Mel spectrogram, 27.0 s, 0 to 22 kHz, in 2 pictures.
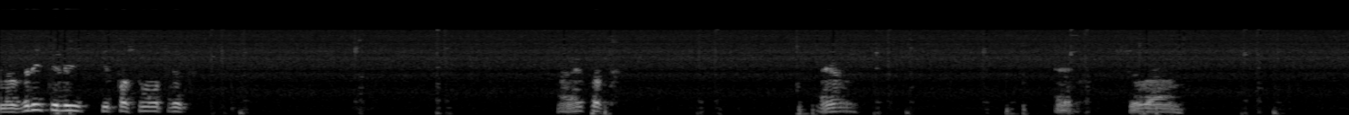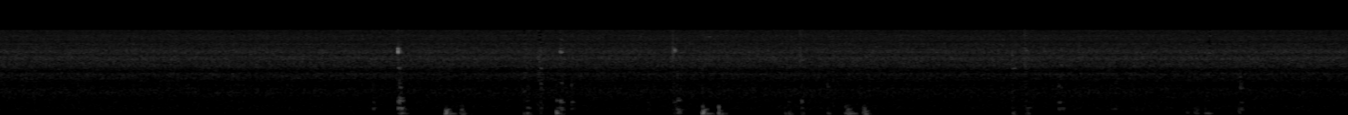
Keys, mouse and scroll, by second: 0.6 g, 2.0 click, 2.4-3.6 middle drag, 5.8 g, 7.0 click, 7.9 r, 9.1 middle click, 9.9 r, 10.7 click, 11.3 g, 12.4 click, 12.7-17.5 middle drag, 17.9 r, 19.0-20.2 middle drag, 20.6 r, 21.3 click, 21.9 g, 23.7 click.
